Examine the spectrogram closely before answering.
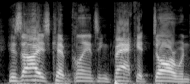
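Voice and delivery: normal talking voice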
